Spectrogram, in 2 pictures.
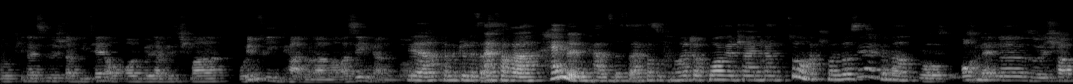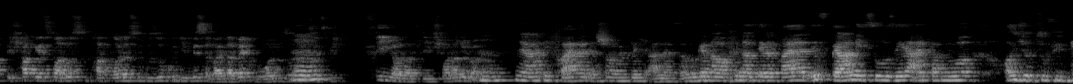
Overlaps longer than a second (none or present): none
